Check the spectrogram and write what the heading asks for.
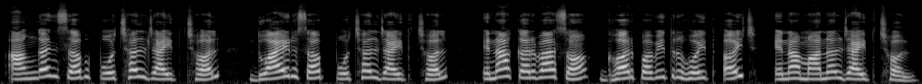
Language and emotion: Maithili, neutral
